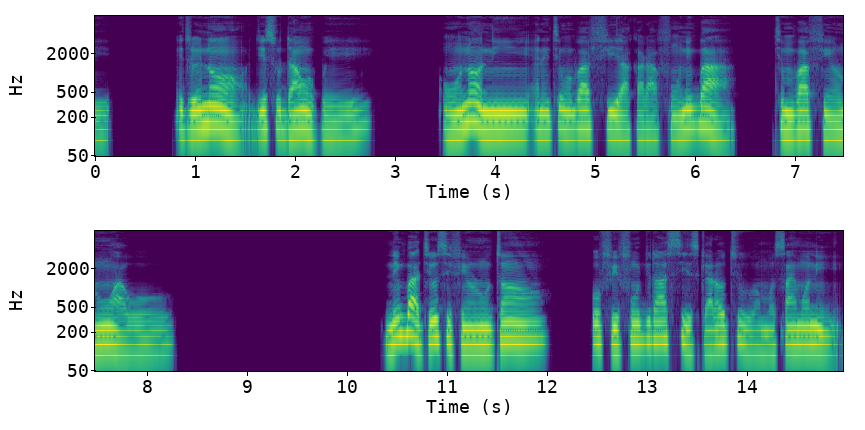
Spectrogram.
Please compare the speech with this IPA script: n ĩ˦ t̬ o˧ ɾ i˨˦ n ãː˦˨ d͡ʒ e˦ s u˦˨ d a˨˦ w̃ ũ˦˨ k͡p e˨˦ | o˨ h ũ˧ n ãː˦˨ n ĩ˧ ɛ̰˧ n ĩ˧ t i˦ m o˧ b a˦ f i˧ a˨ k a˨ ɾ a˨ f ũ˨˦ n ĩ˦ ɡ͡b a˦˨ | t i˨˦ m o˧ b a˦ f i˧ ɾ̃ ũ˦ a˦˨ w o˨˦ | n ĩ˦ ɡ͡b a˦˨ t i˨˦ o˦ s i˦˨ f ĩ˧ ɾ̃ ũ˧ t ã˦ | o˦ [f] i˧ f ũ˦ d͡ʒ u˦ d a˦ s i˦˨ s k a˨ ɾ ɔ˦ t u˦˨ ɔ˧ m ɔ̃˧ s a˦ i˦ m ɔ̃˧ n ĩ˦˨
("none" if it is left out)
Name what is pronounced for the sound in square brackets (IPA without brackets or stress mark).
f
